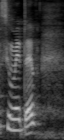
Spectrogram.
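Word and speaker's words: summative: फॉर्मेटिव एंड सिमेटिव और यू can pronounce it like समेटिव।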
